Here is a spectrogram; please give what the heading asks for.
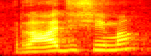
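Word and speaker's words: Rajasimha: to save century comma built by राज समा यह उनका ही नाम है आर ए जे ए एस एच आई एम ए यह पेपर में घुमा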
